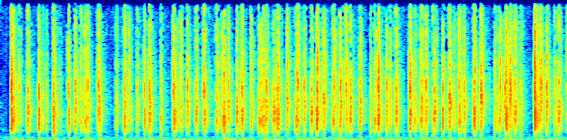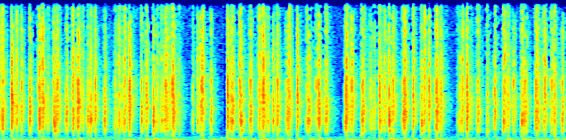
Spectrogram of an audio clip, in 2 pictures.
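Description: Long pointed nails of both hands tap rapidly on the white cardboard top of a large, flat pink satin ribbon spool resting alone on a wooden table. The taps run together into a steady, dense patter of bright, dry clicks over a hollow, low thump from the cardboard, with each tap dying away almost at once.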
